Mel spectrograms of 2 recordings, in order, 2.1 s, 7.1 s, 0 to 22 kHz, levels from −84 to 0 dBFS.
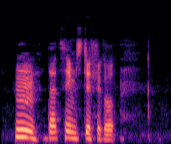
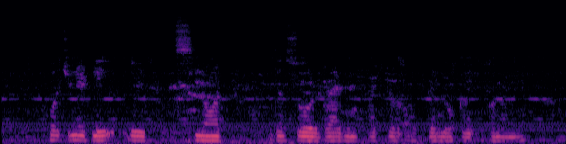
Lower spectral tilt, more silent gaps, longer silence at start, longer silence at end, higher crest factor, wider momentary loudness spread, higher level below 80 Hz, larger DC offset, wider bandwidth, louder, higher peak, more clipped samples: second, -5 dB/octave vs -7 dB/octave; neither; first, 0.2 s vs 0.05 s; first, 0.7 s vs 0 s; about the same, 16 dB vs 18 dB; second, 9 LU vs 19 LU; about the same, -62 dBFS vs -66 dBFS; neither; second, 7.4 kHz vs 14.5 kHz; first, -18 LUFS vs -45 LUFS; first, -2 dBFS vs -28 dBFS; neither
